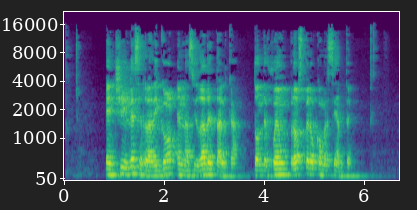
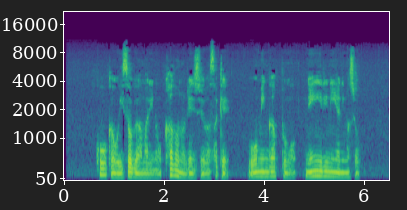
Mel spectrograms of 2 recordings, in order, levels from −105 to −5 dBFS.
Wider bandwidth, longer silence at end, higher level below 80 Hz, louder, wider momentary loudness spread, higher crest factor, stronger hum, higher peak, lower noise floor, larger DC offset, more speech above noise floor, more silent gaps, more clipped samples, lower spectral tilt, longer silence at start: first, 16 kHz vs 10.5 kHz; first, 0.8 s vs 0.6 s; second, -62 dBFS vs -52 dBFS; first, -19 LUFS vs -23 LUFS; about the same, 11 LU vs 10 LU; about the same, 18 dB vs 20 dB; neither; about the same, -4 dBFS vs -4 dBFS; first, -64 dBFS vs -56 dBFS; neither; first, 45 dB vs 33 dB; neither; neither; about the same, -4 dB/octave vs -4.5 dB/octave; first, 0.85 s vs 0.65 s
